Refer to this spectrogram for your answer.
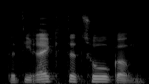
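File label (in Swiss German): "direkte", Alsatian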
